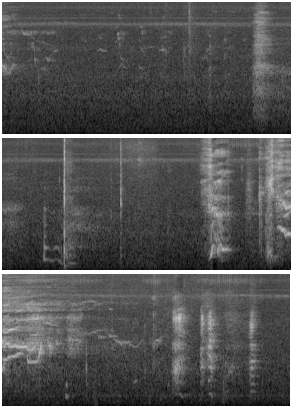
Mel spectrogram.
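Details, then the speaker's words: Drunk boyfriend with persistent hiccups he can't stop: a few sharp, abrupt hiccups at irregular intervals, laughter, quiet outdoor background. "I know you think this is funny but I'm trying to stop them but they're not stopping"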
